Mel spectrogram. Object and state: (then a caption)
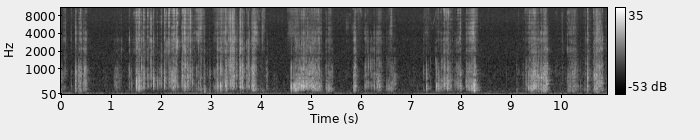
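Plastic hairbrush with nylon bristles. Fingertips and nails scratch and strum the nylon pin bristles of a handheld black oval plastic paddle hairbrush, whose bristles sit on a cushion. The result is bursts of dry, crackly rasping and quick flicking ticks, centered in the low-mid range, separated by short quiet gaps. A faint steady low hum runs underneath.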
